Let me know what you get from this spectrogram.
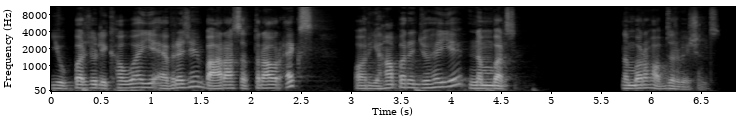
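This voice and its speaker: A man's voice: mid-range voice, expressive, normal speed. A man in his thirties teaching an exam-prep maths lesson in Hindi mixed with English terms. He explains step by step and answers his own questions. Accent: Indian Hindi with English terms mixed in. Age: 30s.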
